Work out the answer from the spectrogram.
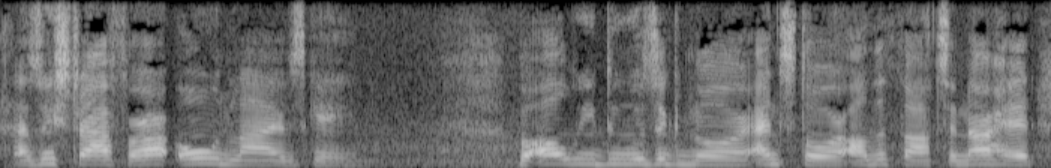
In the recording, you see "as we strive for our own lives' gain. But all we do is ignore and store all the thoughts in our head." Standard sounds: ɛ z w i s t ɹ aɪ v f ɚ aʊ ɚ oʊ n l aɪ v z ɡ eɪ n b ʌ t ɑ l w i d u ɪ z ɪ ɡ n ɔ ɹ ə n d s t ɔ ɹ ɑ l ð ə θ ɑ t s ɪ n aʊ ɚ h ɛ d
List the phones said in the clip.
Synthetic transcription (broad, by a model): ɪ z w i s t ɹ aɪ v f ɚ aʊ ɚ oʊ n l aɪ v z ɡ eɪ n b ʌ t ɑ l w i d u ɪ z ɪ ɡ n ɔ ɹ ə n s t ɔ ɹ ɑ l ð ə θ ɑ t s ɪ n aʊ ɚ h ɛ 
